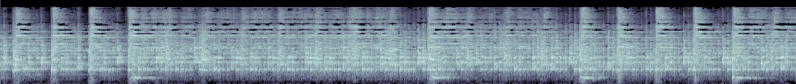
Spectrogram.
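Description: A Thayambaka ensemble of chenda drums plays a fast, unbroken roll of stick strokes over the ringing of ilathalam brass hand cymbals. Heavy bass strokes cut through every few seconds.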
